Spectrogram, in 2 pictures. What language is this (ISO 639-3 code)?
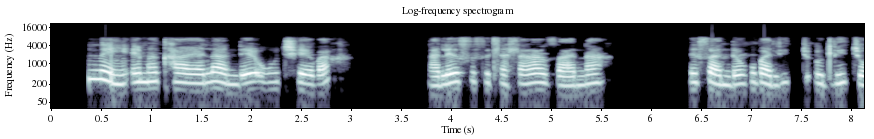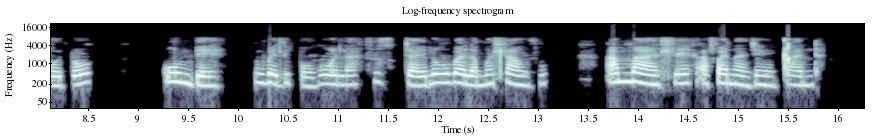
nde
